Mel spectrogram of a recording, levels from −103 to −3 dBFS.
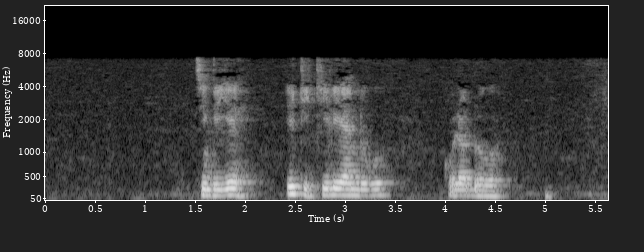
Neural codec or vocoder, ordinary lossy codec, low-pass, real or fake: none; MP3, 64 kbps; 7.2 kHz; real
